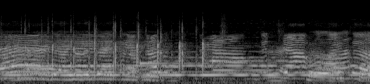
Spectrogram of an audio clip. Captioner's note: people applauding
